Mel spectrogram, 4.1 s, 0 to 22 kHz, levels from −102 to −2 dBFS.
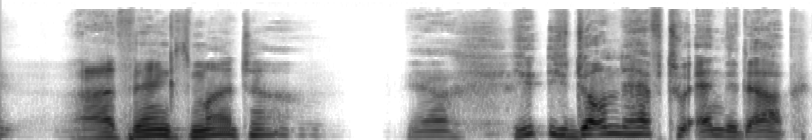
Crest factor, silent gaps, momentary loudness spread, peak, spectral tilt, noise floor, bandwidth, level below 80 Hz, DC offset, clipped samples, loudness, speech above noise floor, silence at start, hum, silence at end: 18 dB; none; 16 LU; -2 dBFS; -5.5 dB/octave; -60 dBFS; 17 kHz; -48 dBFS; under 0.1%; under 0.1%; -19 LUFS; 41 dB; 0 s; none; 0.15 s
